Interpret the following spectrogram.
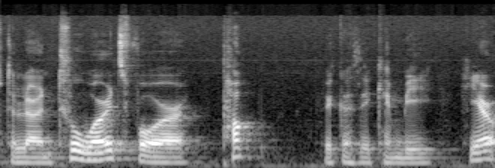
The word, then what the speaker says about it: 턱: 떡 and 턱. 떡 and 턱.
